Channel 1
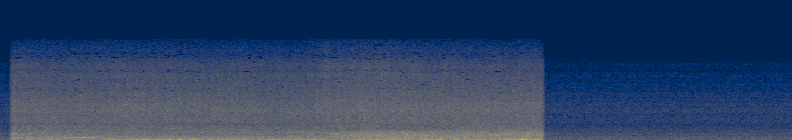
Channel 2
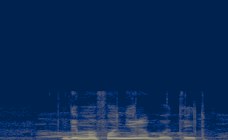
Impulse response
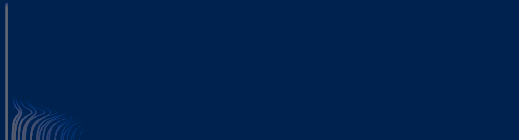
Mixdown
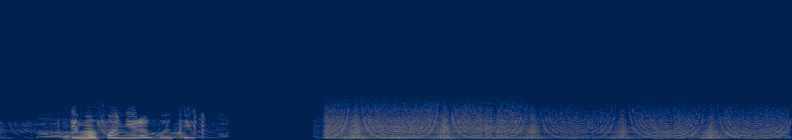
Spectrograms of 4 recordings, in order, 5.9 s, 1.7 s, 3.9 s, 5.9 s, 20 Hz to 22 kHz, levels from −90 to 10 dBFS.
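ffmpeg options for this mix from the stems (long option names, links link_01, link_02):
-filter_complex "[0:a]aeval=exprs='(tanh(14.1*val(0)+0.45)-tanh(0.45))/14.1':channel_layout=same,adelay=2350,volume=-10.5dB,afade=type=out:start_time=3.86:duration=0.2:silence=0.398107[link_01];[1:a]highpass=frequency=480:poles=1,volume=0dB[link_02];[link_01][link_02]amix=inputs=2:normalize=0,aemphasis=mode=production:type=bsi,aphaser=in_gain=1:out_gain=1:delay=3:decay=0.62:speed=1.5:type=sinusoidal,highpass=frequency=340:width=0.5412,highpass=frequency=340:width=1.3066,equalizer=frequency=390:width_type=q:width=4:gain=-7,equalizer=frequency=640:width_type=q:width=4:gain=-5,equalizer=frequency=980:width_type=q:width=4:gain=-9,lowpass=frequency=2800:width=0.5412,lowpass=frequency=2800:width=1.3066"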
